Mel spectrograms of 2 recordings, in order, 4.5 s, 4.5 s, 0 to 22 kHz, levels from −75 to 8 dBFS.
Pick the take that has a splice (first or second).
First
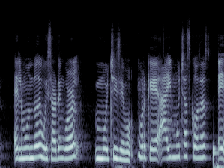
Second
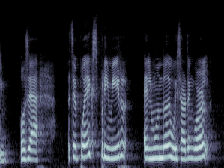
first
